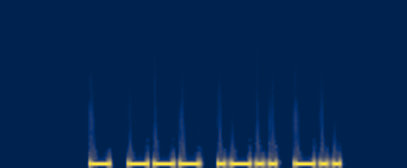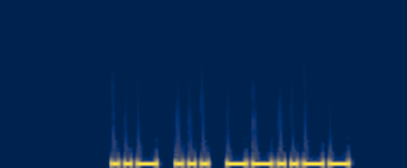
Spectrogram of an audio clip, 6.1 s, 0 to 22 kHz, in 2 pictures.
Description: Morse code, heard as a keyed tone, about 25 wpm, 700 Hz. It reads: TOLD US,
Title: 4x Word-Spacing - Sentences from Top 400 Words - 25wpm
